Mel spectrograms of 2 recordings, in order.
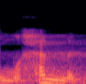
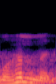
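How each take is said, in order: First: The h is a deep throaty pharyngeal sound. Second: The h is a light plain breathy sound. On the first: The speaker calls it right. "انا اسمي محمد بالحاء" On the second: The speaker calls it wrong. "وحاول يقول الحاء فلم يستطيع"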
